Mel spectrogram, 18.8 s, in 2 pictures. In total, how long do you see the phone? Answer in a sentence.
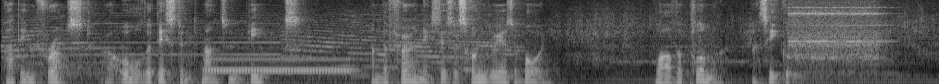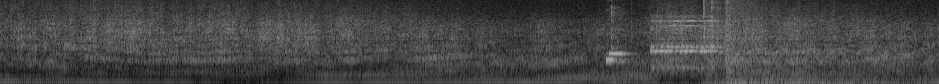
You can hear the phone for 4 seconds altogether.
